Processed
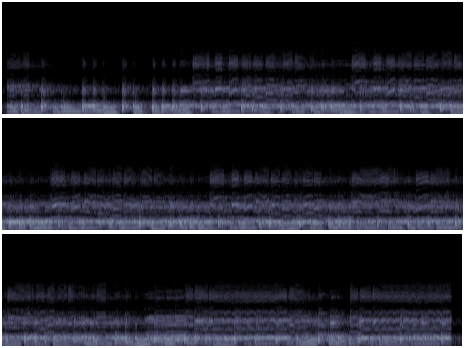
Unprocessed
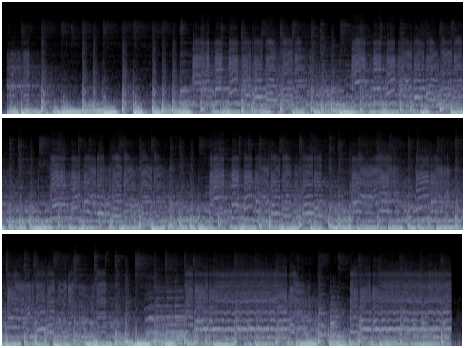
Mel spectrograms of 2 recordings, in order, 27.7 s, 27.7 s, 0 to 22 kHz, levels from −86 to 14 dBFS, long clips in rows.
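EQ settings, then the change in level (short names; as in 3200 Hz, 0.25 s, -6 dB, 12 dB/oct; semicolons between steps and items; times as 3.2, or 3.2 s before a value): vowel filter u; +1.0 dB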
